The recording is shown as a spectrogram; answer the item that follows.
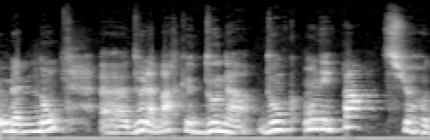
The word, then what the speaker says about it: Donna: la prononcer, mais c'est Donna. Je pensais que c'était Odona, mais en fait non, c'est Donna avec 2D, O, 2NA.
